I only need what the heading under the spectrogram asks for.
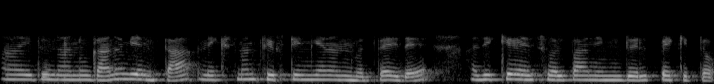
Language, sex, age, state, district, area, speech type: Kannada, female, 18-30, Karnataka, Mandya, rural, conversation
